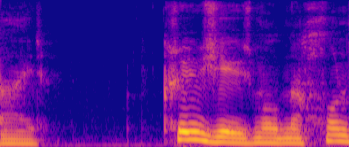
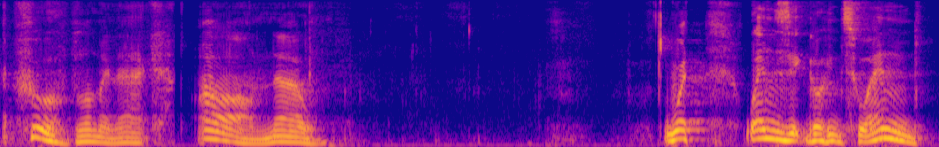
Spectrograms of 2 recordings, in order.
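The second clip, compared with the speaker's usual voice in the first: mock despair; 3 semitones higher, 4 dB louder than usual. Real, not acted. Mock despair at more fires.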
